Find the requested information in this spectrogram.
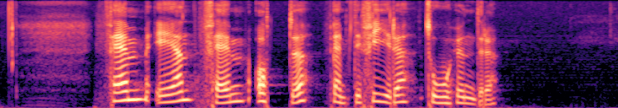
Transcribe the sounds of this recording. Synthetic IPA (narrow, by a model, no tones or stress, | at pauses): fɛmeːnfɛmʔɔt̪əfɛmt̪ɪfiːɾət̪ʰuːhʉnd̪ɾə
